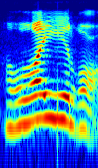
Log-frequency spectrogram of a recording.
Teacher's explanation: रो पर ज़बर है, इसको पुर पढ़ना है हमने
